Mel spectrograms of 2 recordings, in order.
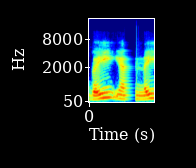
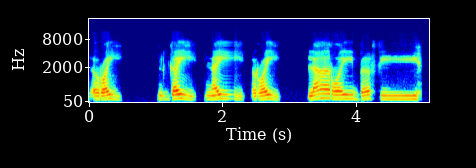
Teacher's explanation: उसको मजहूल नहीं पढ़ना, गए या नए ऐसे नहीं पढ़ना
